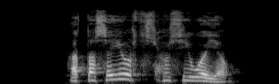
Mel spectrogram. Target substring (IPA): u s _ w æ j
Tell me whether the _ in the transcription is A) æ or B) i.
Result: B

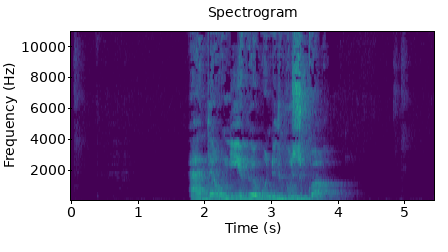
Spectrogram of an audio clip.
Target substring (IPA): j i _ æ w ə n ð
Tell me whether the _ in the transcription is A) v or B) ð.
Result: A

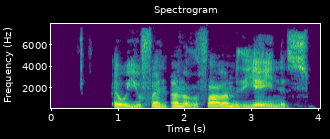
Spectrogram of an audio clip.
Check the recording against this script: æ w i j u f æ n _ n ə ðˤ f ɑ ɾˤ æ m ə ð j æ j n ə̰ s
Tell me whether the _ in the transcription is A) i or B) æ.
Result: B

